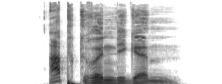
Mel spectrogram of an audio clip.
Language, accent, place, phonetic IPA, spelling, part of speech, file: German, Germany, Berlin, [ˈapˌɡʁʏndɪɡəm], abgründigem, adjective, De-abgründigem.ogg
- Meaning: strong dative masculine/neuter singular of abgründig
